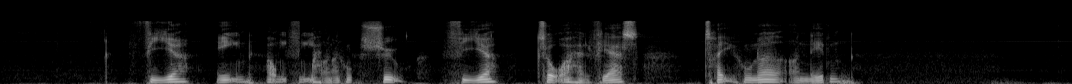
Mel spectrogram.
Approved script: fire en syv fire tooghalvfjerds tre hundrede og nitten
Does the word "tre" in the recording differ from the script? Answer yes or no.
no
